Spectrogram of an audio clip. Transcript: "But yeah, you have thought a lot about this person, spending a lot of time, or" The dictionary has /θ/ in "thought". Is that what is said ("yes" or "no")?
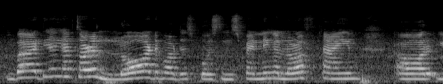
no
